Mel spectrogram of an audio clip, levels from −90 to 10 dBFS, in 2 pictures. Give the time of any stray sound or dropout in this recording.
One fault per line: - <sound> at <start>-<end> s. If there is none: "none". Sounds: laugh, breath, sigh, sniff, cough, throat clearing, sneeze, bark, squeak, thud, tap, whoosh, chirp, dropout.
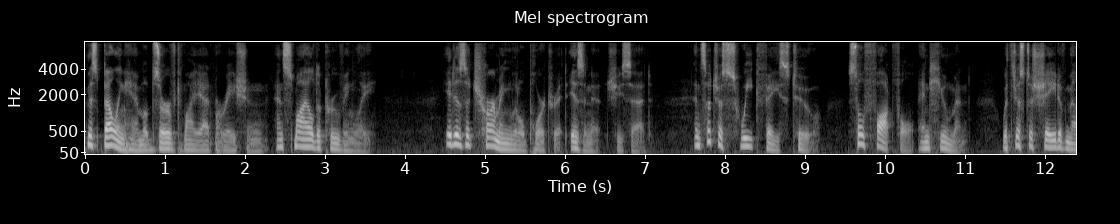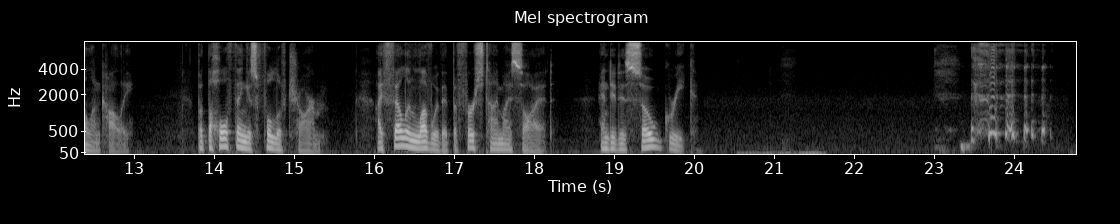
- breath at 20.5-21.7 s
- laugh at 23.0-24.5 s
